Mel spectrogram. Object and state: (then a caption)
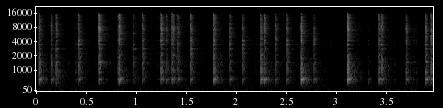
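Water heater tank tapped. A water heater tank is tapped in a quick, irregular series of about 22 light taps over four seconds. Each tap gives a short, hollow knock with a faint tone around 560 Hz that dies away almost at once.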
